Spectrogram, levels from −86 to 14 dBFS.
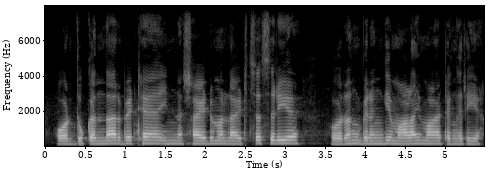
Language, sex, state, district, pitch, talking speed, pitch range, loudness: Hindi, male, Rajasthan, Churu, 170 Hz, 220 wpm, 160-175 Hz, -21 LUFS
